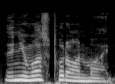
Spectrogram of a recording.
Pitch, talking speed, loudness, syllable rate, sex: 175 Hz, 310 wpm, -13 LUFS, 5.9 syllables/s, male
